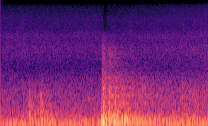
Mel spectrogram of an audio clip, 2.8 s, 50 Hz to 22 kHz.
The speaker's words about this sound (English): Oh, baby, I felt that one rattle the walls. Did you know that some over-the-counter fireworks have the blast capacity of 1/2 a stick of dynamite?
